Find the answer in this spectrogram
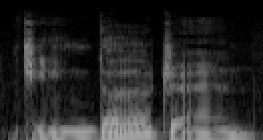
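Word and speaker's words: Qingdezhen (景德镇): Alors c'est la céramique qui vous a fait découvrir Ting de Chen. – Oui. – la capitale mondiale de la porcelaine. Et comment on prononce Qingdezhen? – Qingdezhen. – Ah ouais, c'est pas pareil.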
